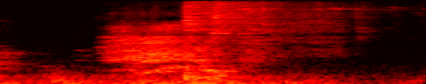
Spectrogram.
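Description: Film soundtrack from a television, picked up by a phone in the room: a noisy crash-like burst about half a second in that fades over about a second.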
